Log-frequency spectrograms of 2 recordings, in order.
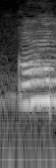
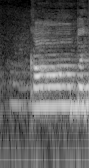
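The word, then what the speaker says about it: comb: कॉम होता है, कॉम। कॉम्ब नहीं होता है।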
